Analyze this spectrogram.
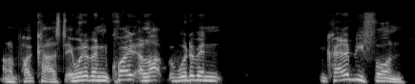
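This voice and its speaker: A man co-hosting a podcast, talking casually about a movie in a hesitant, halting way with many restarts. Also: high-pitched, animated, dry recording, studio quality. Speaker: podcast co-host. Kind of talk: casual movie review chat.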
